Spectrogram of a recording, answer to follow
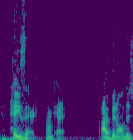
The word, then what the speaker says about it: Heisei: Don, how do you properly pronounce this? Heisei. Heisei.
